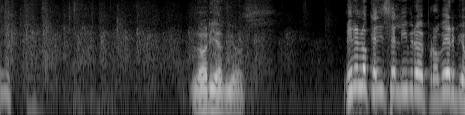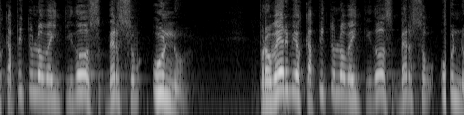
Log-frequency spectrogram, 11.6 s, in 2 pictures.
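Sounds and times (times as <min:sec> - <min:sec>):
audience applause: 0:00.0 - 0:03.9
speech: 0:02.4 - 0:03.2, 0:04.3 - 0:08.2, 0:09.0 - 0:11.6.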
